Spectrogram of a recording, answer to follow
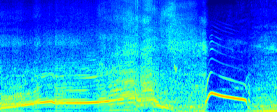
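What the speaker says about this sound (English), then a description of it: "up next we got Lane Olenberg with the Turbo LS Ranger" A turbocharged LS-powered Ford Ranger drag races at a no prep shootout, its engine screaming loudly as the pitch climbs through several gears, then a sharp rev surges and cuts off near the end, close and dominant.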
